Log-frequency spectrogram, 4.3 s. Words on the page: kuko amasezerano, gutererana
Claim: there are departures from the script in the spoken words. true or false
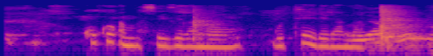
false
